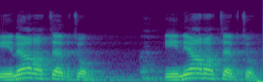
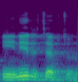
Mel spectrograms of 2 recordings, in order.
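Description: First: إن ارتبتم with a full, thick r; correct heavy ra. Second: إن ارتبتم with a thin, light r; wrong thin ra. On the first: Teacher correcting the mistake, إن ارتبتم with heavy ra. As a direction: keep the ra velarized in ارتبتم. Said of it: "نقول إن ارتبتم". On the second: Teacher demonstrating the mistake, إن ارتبتم with thin ra. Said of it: "غلط أن نقول". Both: Shown as a demonstration.

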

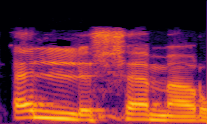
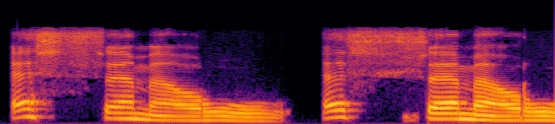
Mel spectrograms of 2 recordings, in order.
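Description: First: الثمر with the L sounded, "al-thamaru"; الثمر as the wrong take, L kept separate; unassimilated lam. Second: الثمر as "ath-thamaru", lam silent; assimilated lam. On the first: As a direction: pronounce a clear, held lam before the tha in الثمر. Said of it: "لا نقول الثمر". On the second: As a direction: hold a doubled tha in الثمر. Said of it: "أدغمنا تلك اللام في الثاء". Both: Shown as a demonstration.

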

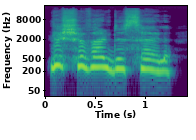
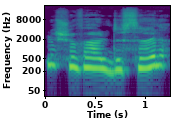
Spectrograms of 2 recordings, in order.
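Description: First: Put-on child's bright exclamation, falling at the end; a light child's cry of delight; exclaimed. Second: Rising, puzzled question, higher; child's wondering question; almost astonished. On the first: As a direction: announce it like a discovery. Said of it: "l'enfant dit". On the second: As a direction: ask it in gentle surprise. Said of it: "d'un ton presque étonné". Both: A narrator's reading.

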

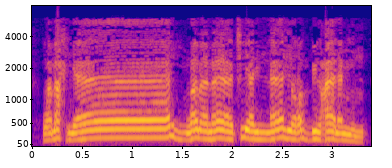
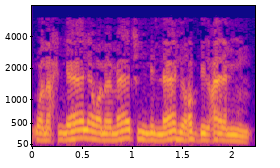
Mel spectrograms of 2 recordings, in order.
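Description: First: ومحياي drawn very long to a still y, ومماتي ending mamatiya; long madd. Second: Said in the usual way. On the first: Shown as a demonstration. Teacher showing Qalun's reading, ومحياي held long, ومماتي as mamatiya. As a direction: stretch ومحياي as mahyaaaay, then say ومماتي as mamatiya. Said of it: "بإسكان ياء محياي فيصير عنده مدا لازما". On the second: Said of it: "قرأ قالون بإسكان ياء محياي".

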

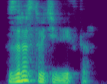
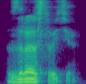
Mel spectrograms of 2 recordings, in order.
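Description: First: Said in the usual way. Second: Terse, dry greeting; understated cool acknowledgement; dry reply. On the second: A narrator's reading. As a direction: return the greeting drily, without warmth. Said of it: "сухо ответил он".

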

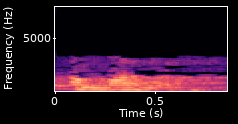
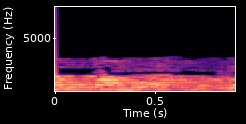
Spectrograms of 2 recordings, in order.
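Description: First: Said in the usual way. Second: Takbir with the opening hamza of الله stretched into a question; wrong takbir. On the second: Shown as a demonstration. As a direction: wrongly lengthen the first vowel of "الله". (تكبير خاطئ بمد همزة الله) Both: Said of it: "والصواب أن نقول".

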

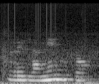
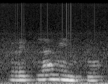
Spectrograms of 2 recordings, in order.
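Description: First: Said in the usual way. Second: Reglamento as "reclamentu"; K for G and final u in Reglamento. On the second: Shown as a demonstration. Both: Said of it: "confusión de la G y que".

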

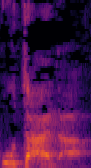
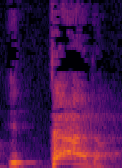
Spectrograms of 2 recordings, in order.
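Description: First: أتعد lower, first consonant unmerged before a single t; original unassimilated form. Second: اتعد with a long, held double t; assimilated doubled t. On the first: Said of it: "وإلا فأصله كيف هو". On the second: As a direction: lean slowly on the merged t in اتعد. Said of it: "وقع الإدغام". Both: Shown as a demonstration.

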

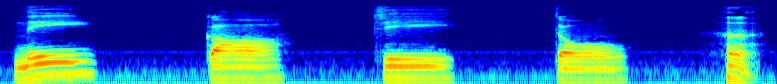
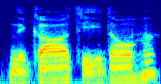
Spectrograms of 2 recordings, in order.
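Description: First: "Ni, ga, ji, dong, huh" in separate, drawn-out syllables; syllable-by-syllable pronunciation. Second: "Ni, ga, ji, dong, huh" run together as one word; whole-word pronunciation. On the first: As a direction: sound out "Ni, ga, ji, dong, huh", pausing after each. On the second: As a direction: join "Ni, ga, ji, dong, huh" without pauses. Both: Shown as a demonstration. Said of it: "is pronounced like this".

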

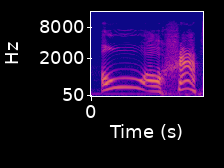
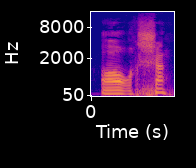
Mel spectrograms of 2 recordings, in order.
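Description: First: High squeal "hors champ!"; amazed. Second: Said in the usual way. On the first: Shown as a demonstration. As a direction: gasp it out, delighted. ("hors champ" lancé en aigu, émerveillé)

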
